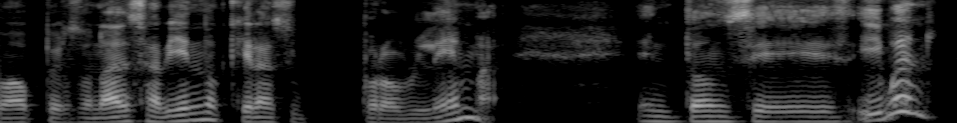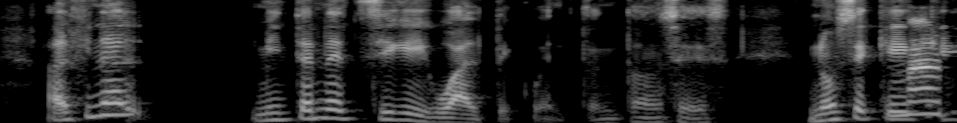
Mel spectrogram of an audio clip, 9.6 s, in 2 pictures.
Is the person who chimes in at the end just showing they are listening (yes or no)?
yes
